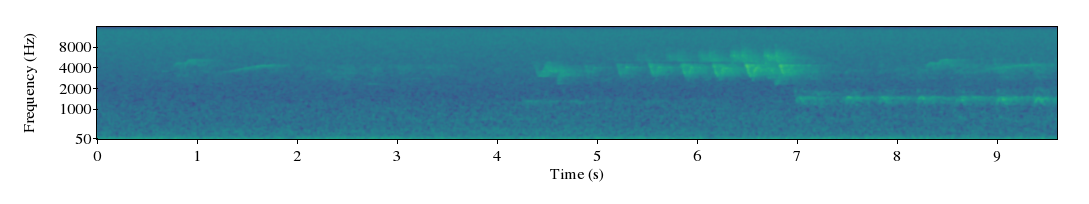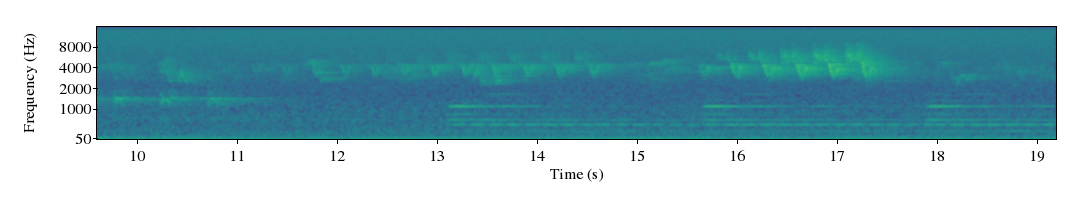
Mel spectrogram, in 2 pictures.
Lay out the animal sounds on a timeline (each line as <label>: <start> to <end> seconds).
Red-eyed Vireo (Vireo olivaceus): 0.0 to 18.5 seconds
Eastern Wood-Pewee (Contopus virens): 0.5 to 2.1 seconds
Ovenbird (Seiurus aurocapilla): 5.2 to 7.2 seconds
American Crow (Corvus brachyrhynchos): 6.9 to 11.3 seconds
Eastern Wood-Pewee (Contopus virens): 8.2 to 10.0 seconds
Ovenbird (Seiurus aurocapilla): 11.0 to 15.0 seconds
Eastern Wood-Pewee (Contopus virens): 15.1 to 15.9 seconds
Ovenbird (Seiurus aurocapilla): 15.6 to 17.6 seconds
